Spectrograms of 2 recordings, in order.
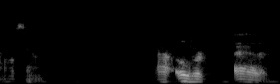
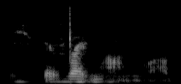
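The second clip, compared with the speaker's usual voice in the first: whispered aside; 4 semitones lower, 11 dB quieter than usual. Real, not acted. Muttered aside.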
